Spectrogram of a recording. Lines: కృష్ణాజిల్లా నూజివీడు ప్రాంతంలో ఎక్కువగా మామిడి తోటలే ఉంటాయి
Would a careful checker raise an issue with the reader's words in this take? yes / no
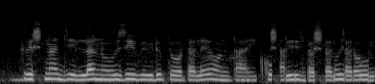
yes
